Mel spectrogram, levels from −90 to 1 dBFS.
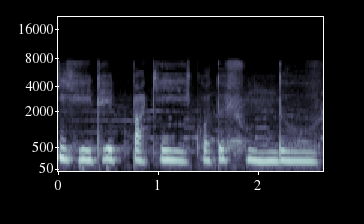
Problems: background sounds at intervals, background conversations at intervals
